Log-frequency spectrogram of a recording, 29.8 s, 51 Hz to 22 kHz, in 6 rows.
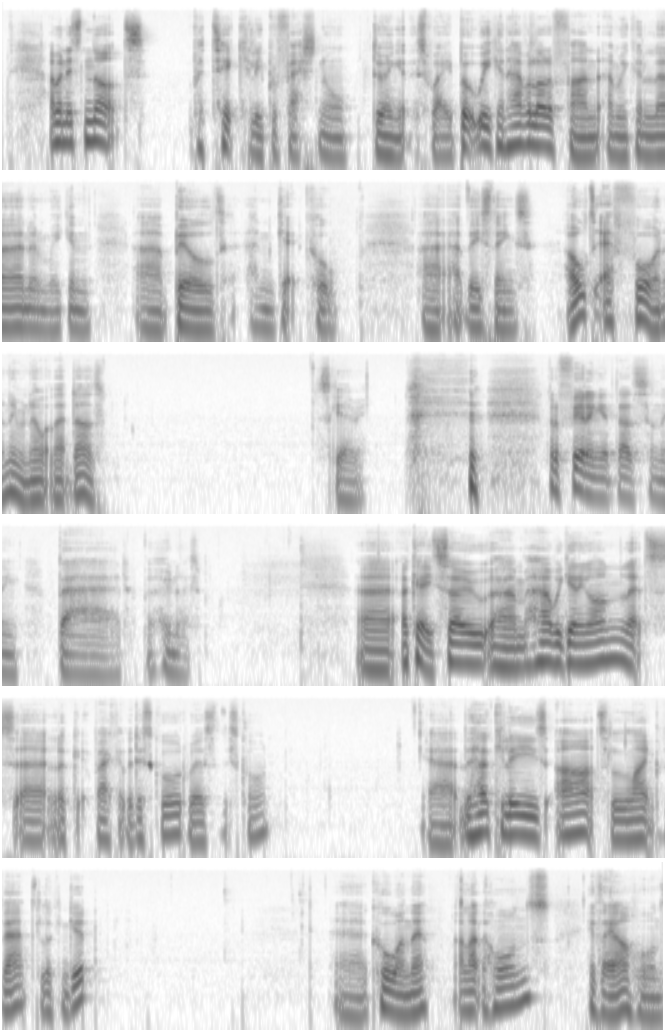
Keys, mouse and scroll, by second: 15.3 scroll down 2, 15.9-17.4 middle drag, 17.4-18.7 scroll up 2, 18.7-29.8 middle drag.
